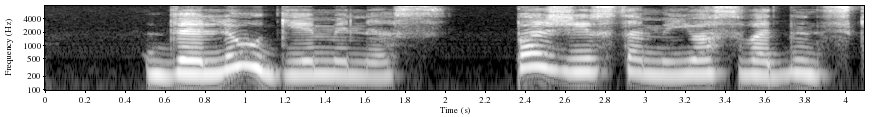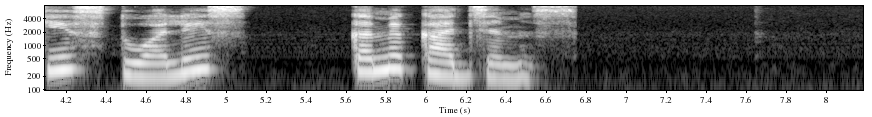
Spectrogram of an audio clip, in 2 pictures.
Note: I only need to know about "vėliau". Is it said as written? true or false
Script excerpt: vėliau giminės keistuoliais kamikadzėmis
true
